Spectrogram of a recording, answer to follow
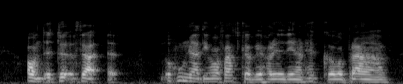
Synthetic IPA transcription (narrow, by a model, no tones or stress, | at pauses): ɔndədvɛθaə | hʊnadiɦoːθadɡɔviɦɔɾiðinanhəɡɔlˠɔbraːv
